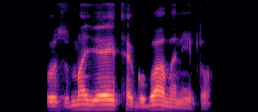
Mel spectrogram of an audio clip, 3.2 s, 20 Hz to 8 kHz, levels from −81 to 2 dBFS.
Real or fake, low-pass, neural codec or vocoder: fake; 7.2 kHz; codec, 16 kHz, 2 kbps, X-Codec, HuBERT features, trained on balanced general audio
